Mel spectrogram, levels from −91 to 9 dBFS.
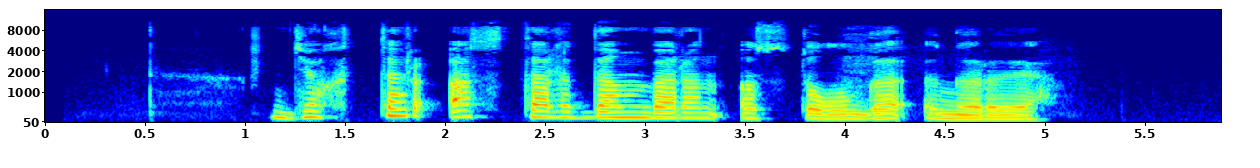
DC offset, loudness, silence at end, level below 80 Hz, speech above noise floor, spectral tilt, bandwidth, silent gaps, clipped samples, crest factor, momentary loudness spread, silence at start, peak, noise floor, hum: under 0.1%; -23 LUFS; 0.85 s; -70 dBFS; 53 dB; -7 dB/octave; 10.5 kHz; none; under 0.1%; 22 dB; 8 LU; 1.15 s; -2 dBFS; -75 dBFS; none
